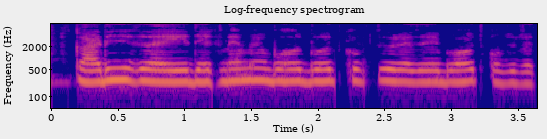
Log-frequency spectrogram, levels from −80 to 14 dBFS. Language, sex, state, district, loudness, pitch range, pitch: Hindi, female, Andhra Pradesh, Anantapur, -26 LUFS, 245-260 Hz, 250 Hz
